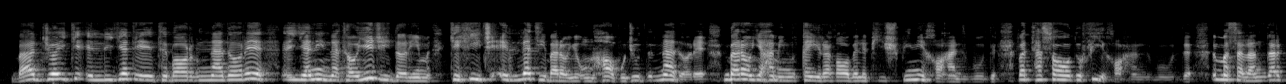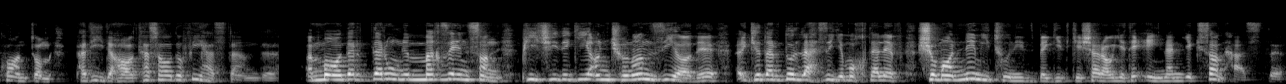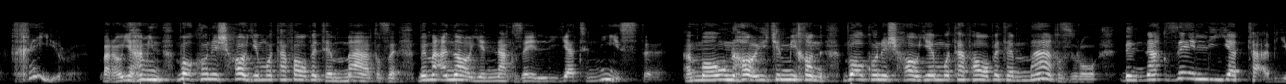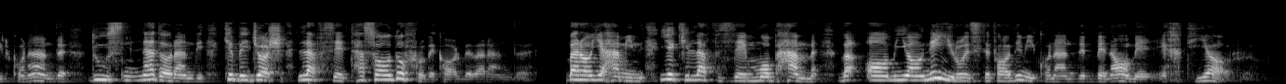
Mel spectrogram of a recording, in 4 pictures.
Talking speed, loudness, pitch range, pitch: 125 wpm, -18 LUFS, 170-225 Hz, 205 Hz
